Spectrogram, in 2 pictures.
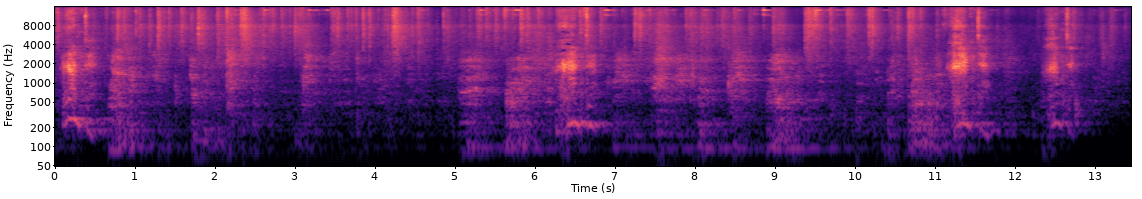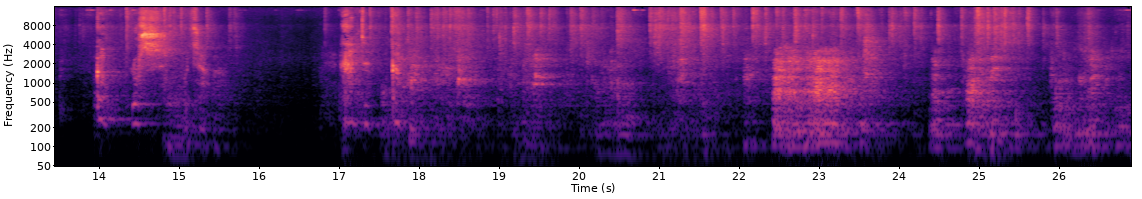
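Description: Dogs growl and snarl while play-fighting.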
